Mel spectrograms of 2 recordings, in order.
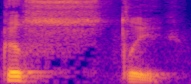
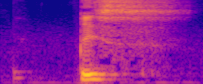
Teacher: Sin is a light letter. It's not heavy. Therefore, the back of your tongue should not be lifted.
